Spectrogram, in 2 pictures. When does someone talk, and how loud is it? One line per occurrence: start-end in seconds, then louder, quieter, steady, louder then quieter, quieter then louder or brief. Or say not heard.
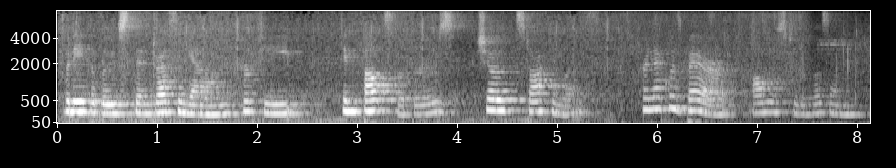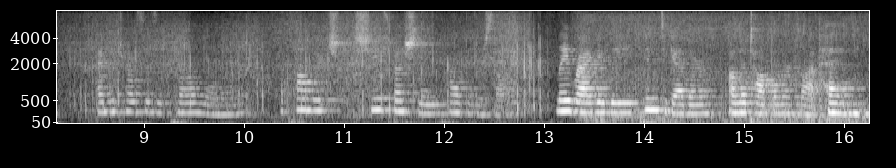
0.1-16.2 quieter then louder.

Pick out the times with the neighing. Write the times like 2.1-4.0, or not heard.
not heard.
